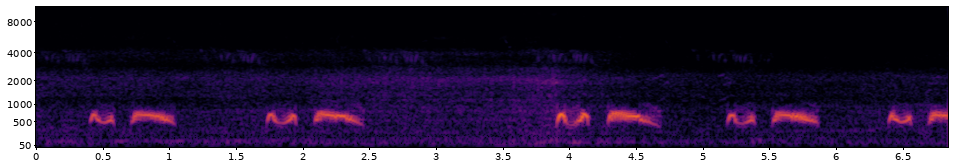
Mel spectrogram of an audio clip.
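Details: Spotted dove played to excite captive birds: five steady phrases, each a double hoot leading into a longer downward-curving coo, roughly every one and a half seconds.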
